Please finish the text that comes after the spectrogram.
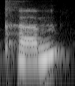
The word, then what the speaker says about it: Cwm: It's called Kum and it means valley in Welsh.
